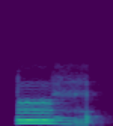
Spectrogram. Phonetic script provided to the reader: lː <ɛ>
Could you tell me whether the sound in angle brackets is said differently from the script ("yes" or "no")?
yes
